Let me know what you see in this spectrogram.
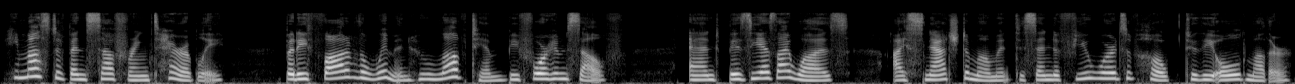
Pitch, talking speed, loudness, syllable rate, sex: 235 Hz, 170 wpm, -18 LUFS, 4.5 syllables/s, female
